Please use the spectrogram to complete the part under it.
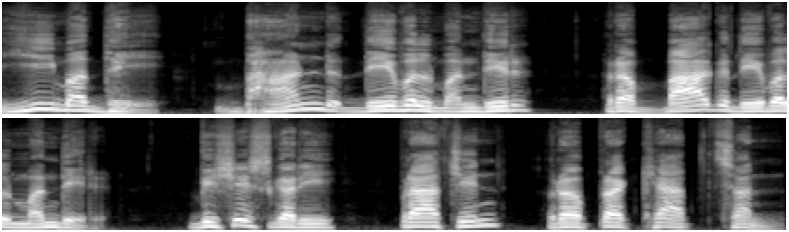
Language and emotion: Nepali, neutral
